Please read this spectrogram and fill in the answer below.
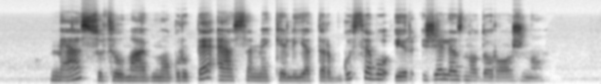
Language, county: Lithuanian, Alytus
